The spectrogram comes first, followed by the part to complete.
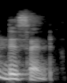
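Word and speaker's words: decent: होगा ेंट होगा सो बहुत ही कम वे में इसको लोंगे नहीं करेंगे अ बहुत ही जल्दी इसको हम प्रोनाउंस करेंगे डिसेंट सो डी सी एंटी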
